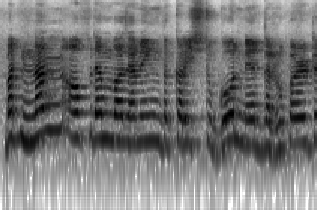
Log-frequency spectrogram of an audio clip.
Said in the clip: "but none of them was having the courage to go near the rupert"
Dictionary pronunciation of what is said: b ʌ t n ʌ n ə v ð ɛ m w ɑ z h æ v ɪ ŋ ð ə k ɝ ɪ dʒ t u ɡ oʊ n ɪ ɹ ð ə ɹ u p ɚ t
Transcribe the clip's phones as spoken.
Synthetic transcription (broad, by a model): b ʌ t n ʌ n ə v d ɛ m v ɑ z h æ v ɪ ŋ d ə k ɝ ɪ dʒ t u ɡ oʊ n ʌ ɹ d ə ɹ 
